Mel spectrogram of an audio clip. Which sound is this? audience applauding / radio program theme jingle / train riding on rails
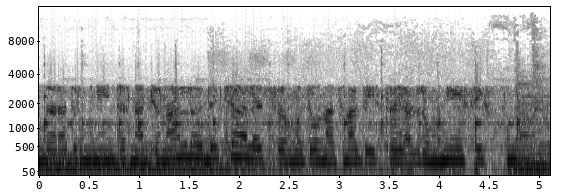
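radio program theme jingle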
